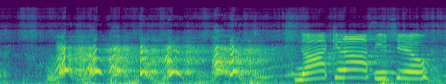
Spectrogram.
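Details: At a Hooksett, New Hampshire dog daycare, a dog gives a run of rough barks, followed by high, wavering whine-like yelps with clear rising and falling tones.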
